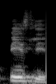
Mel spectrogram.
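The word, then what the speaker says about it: paisley: Pronunciation ध्यान देना, पेजली like ऐसे होगा, PAZLEE जैसे स्पेल होता है, जैसे प्रोनाउंस होता है पेजली, ऐसा प्रोनाउंसिएशन होगा, ठीक है।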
